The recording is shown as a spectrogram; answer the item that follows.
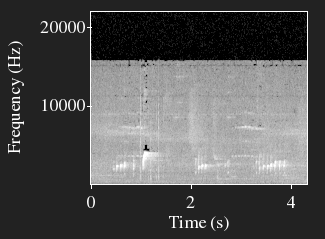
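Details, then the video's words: White-eyes give short, thin, high chirps in quick clusters, with one sharper note near the start, and bulbuls also call, over a soft background hiss, while a shikra sits nearby. "white-eyes and bulbuls calling"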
